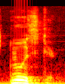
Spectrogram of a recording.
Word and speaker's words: Worcester: were raised in massachusetts in concord uh worcester wooster why do i keep thinking conquered wooster like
